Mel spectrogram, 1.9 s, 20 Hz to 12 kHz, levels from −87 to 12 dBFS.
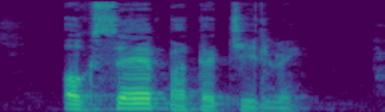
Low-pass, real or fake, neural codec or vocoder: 10.8 kHz; fake; vocoder, 24 kHz, 100 mel bands, Vocos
